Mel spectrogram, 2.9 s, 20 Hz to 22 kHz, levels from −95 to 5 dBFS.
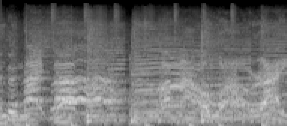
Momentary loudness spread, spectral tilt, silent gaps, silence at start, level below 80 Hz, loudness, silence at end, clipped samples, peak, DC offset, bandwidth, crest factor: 6 LU; -4.5 dB/octave; none; 0 s; -36 dBFS; -19 LUFS; 0 s; under 0.1%; -2 dBFS; under 0.1%; 19 kHz; 16 dB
